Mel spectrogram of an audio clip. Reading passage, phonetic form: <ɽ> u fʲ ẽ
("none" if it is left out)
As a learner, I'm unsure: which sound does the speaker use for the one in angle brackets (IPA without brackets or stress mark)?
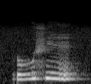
ɽ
